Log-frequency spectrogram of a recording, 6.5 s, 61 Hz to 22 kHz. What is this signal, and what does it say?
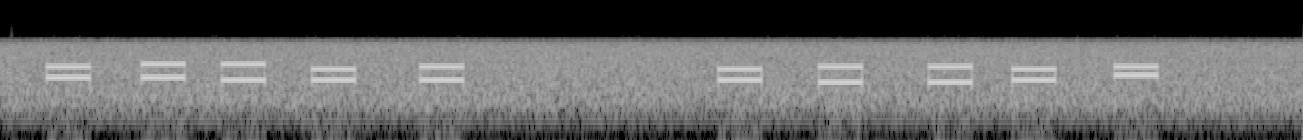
DTMF, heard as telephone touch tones, dialled by hand, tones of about 220 ms, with phone line noise. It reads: 89645 42240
